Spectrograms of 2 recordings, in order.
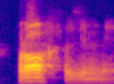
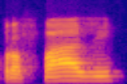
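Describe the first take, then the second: First: The stress is on the first syllable. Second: The stress is on the second syllable. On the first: "Em português a gente fala" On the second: "A pronúncia costuma variar"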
